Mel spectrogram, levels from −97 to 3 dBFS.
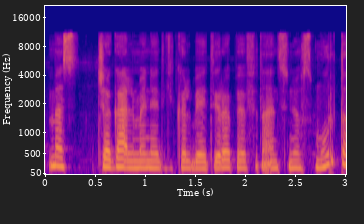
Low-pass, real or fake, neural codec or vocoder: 10.8 kHz; fake; vocoder, 48 kHz, 128 mel bands, Vocos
